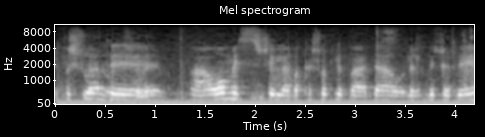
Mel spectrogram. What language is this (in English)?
Hebrew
